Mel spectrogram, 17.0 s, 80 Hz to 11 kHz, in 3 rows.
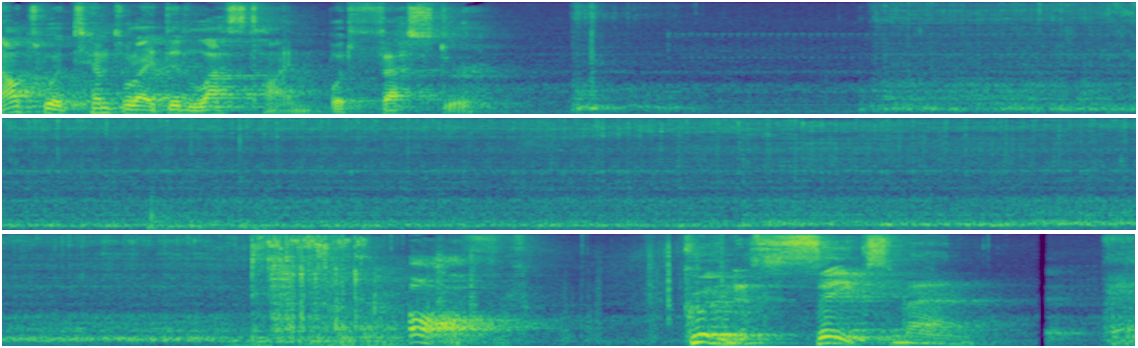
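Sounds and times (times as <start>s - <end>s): fidget spinner whirring rattle: 2.8s - 13.3s.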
